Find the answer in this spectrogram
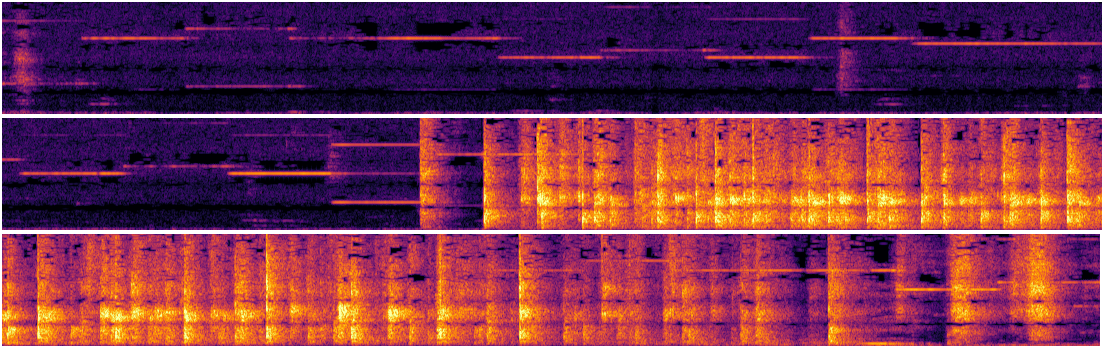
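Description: A musical lotus-flower birthday candle plays a faint electronic melody of thin beeping tones. About eight seconds in, a group starts applauding loudly and keeps clapping for about eight seconds before it dies down.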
